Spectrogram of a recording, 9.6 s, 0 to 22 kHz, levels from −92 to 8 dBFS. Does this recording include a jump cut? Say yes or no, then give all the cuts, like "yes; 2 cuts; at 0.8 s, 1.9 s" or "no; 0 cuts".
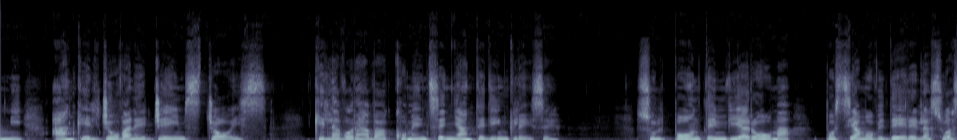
no; 0 cuts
